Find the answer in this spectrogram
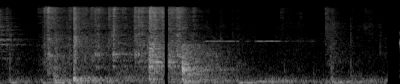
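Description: Mashed potatoes being thrown and splattering against a glass-covered painting, heard in news footage: an irregular clatter with several sharp knocks. A thin high tone sounds from about halfway through.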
